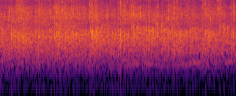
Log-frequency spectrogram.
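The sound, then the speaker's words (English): An audience claps together in praise to Jesus Christ, a dense, steady wash of many hands applauding at once, bright and sustained across the whole moment with no voices rising above it. “Why don't we give a hand clap of praise to Jesus Christ?”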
